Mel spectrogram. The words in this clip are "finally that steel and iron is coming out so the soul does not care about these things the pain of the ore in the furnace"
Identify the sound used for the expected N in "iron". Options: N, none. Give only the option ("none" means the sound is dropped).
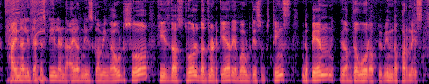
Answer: N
